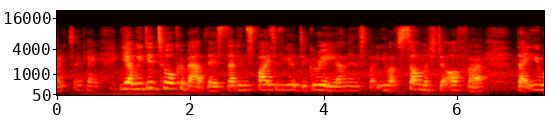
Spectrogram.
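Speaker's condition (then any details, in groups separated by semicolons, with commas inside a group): No condition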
